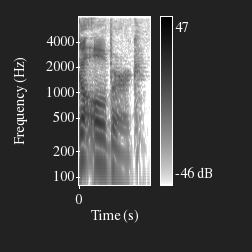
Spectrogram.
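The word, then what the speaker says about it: Åberg: Okay, how do you pronounce his name? The A with the O on top of it. Oberg. It's Oberg. It looks like Okay. Aberg, but it's Oberg.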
